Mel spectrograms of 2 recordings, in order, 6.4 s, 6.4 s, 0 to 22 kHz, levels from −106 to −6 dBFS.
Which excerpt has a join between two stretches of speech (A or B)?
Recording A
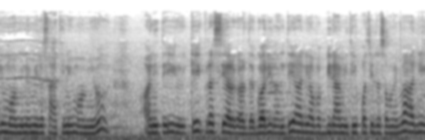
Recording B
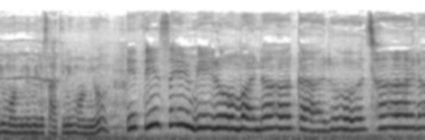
B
